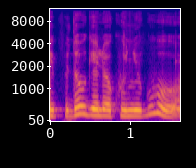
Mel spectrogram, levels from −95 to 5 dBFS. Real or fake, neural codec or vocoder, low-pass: real; none; 10.8 kHz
